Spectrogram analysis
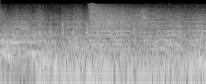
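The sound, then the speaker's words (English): Crushing impact from a video game as three small red creatures are flattened, a dense, loud burst of game noise that runs unbroken through the whole moment. “Oh, three red Pikmin got crushed once again due to user error.”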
